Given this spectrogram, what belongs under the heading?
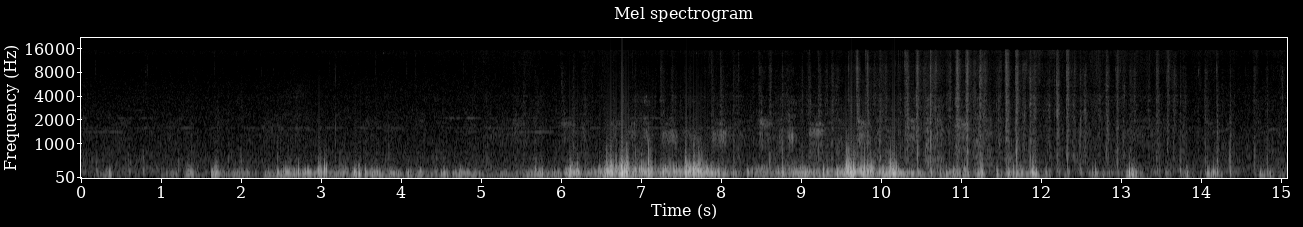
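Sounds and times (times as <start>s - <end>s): horse hoofbeats on dirt: 5.4s - 15.0s.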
